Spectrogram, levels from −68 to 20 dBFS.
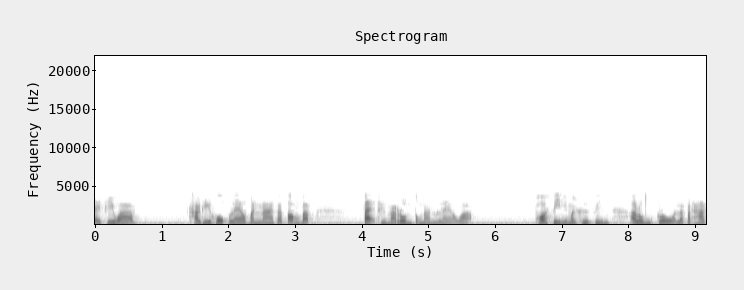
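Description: Speech, and it's been squeezed hard the whole way through: nothing comes through above 4 kHz, so the top end is simply missing and the voice sounds dull and boxed-in. On top of that there's a watery, swirly quality, with quiet detail flickering in and out and consonant onsets smeared. That's likely heavy MP3 compression, and the damage fits a very low bitrate, somewhere around 18 kbps, where the encoder chops the treble and drops weak frequency content frame by frame.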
